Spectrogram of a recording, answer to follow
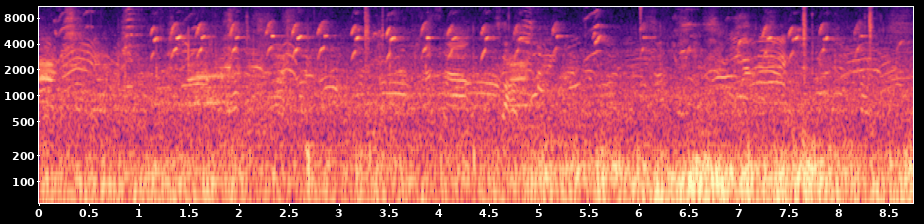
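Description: Outdoor birds calling over one another, a rapid run of short high chirps with arching squawks among them, over a low wind rumble on the microphone that grows stronger near the end.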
